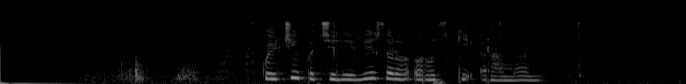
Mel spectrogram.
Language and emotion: Russian, neutral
